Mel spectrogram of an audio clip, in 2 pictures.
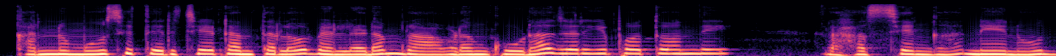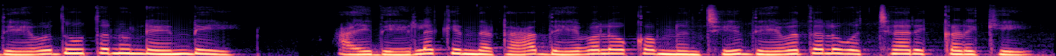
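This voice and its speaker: A woman's voice: on the high side, warm tone. A woman voicing a grandiose, fawning old male hermit who rambles on without stopping. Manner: rambling nonstop, fawning then boastful.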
